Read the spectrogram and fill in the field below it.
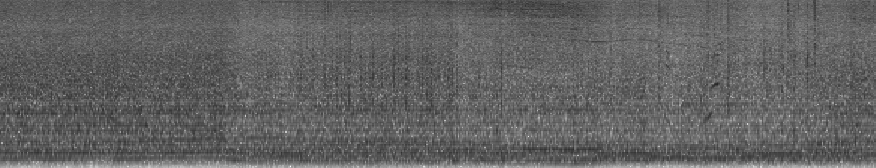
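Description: A heavy vehicle's engine roars loudly, its pitch shifting as gears change.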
